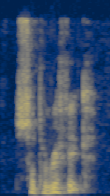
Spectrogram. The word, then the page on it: soporific: British English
